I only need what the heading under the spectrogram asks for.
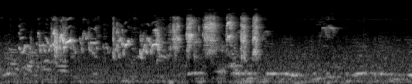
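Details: Budgerigars kept for breeding: rapid high chirps and warbled chatter, bursts packed densely over the first two and a half seconds, then quieter scattered notes over low background hum.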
